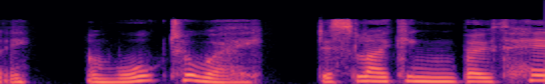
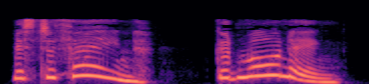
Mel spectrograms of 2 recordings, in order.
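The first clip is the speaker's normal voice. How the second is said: bright, much higher call; cheerful greeting; 11 semitones higher, 4 dB louder than usual. A narrator's reading. Woman greeting Thane across the crowd, cheerful call. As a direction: call out a friendly good morning. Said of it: "feminine, pleasantly husky voice".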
